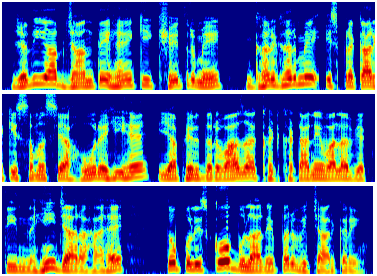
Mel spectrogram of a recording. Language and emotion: Hindi, neutral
